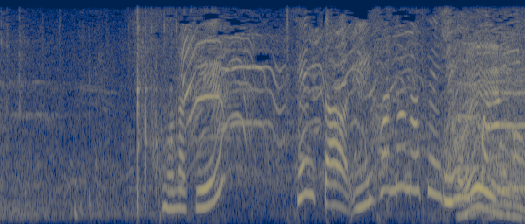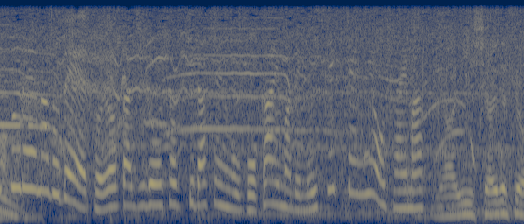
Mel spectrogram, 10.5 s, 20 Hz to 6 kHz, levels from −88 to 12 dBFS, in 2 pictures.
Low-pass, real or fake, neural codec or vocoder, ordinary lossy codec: 5.4 kHz; real; none; none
